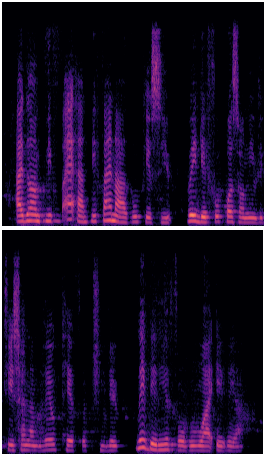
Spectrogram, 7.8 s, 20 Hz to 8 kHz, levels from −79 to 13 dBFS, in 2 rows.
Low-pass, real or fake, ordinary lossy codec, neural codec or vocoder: 7.2 kHz; fake; none; codec, 16 kHz, 0.5 kbps, X-Codec, HuBERT features, trained on balanced general audio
